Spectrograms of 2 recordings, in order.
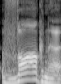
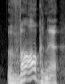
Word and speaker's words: Wagner: people I certainly would pronounce Wagner the way it's supposed to be pronounced in the German which is Vagner as in Richard Vagner which makes it into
